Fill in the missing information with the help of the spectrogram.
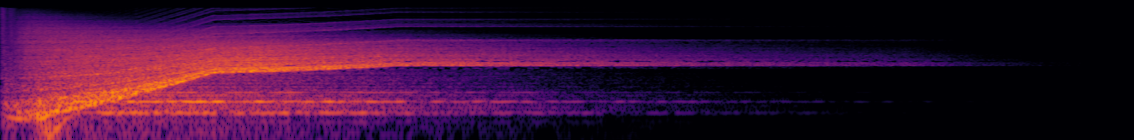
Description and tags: Transition,pitch-shift,distortion,positive
I created this sound to create an anime like effect with a shimmering like quality. I used FL Studio and some pith and reverb plugins to get this effect.
abstract, transition, future, woosh, fx, sound, sci-fi, effect, sound-design, reverb, sfx, soundeffect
